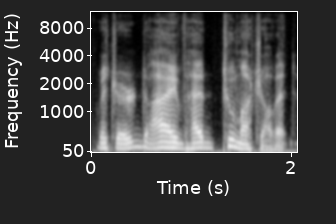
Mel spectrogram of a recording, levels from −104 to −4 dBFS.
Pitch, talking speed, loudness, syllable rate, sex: 115 Hz, 205 wpm, -16 LUFS, 4.8 syllables/s, male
